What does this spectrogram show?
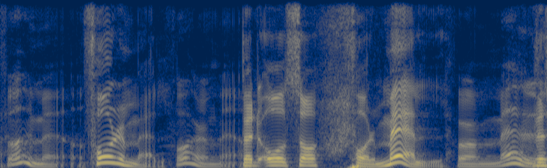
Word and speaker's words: formell: The stress moves from the first syllable to the last syllable, formell, which means formal.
